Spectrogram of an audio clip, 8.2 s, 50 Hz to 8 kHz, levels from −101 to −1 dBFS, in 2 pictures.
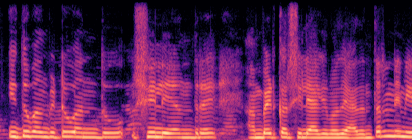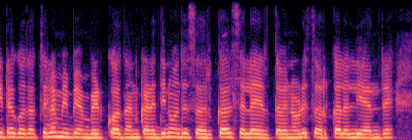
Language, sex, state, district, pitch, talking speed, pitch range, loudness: Kannada, female, Karnataka, Dakshina Kannada, 230 Hz, 155 wpm, 210-240 Hz, -17 LUFS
